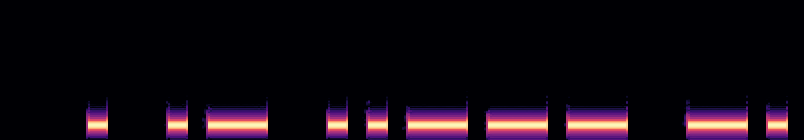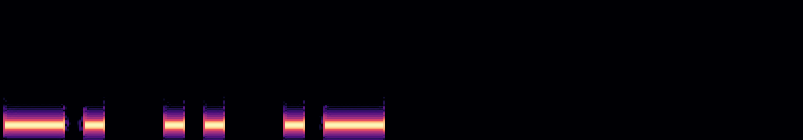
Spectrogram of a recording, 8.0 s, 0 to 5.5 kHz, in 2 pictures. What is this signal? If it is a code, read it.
Morse code, heard as a keyed tone, about 12 wpm, 600 Hz. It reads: EA2CIA
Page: 2 ekstra ordmellemrum mellem kaldesignalerne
